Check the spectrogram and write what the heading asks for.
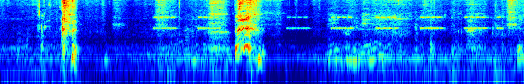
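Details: Two sharp sneeze bursts from a young Asian woman, induced by nasal swabbing with Q-tips in a clinic setting, over low room noise and faint beeping.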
